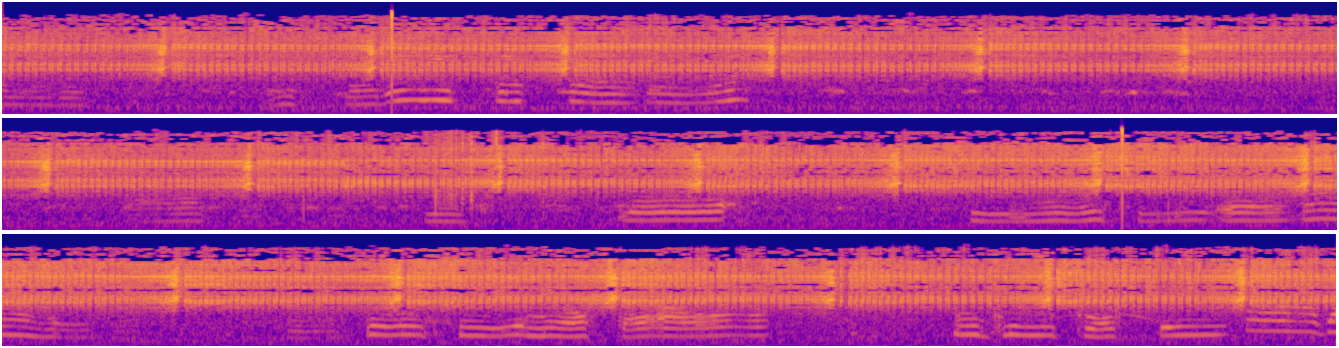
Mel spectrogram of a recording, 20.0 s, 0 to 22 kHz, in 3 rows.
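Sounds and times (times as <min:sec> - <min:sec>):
faint voices: 0:00.0 - 0:00.6, 0:01.2 - 0:03.8, 0:14.8 - 0:20.0
high-pitched insect or frog drone: 0:00.0 - 0:20.0.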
